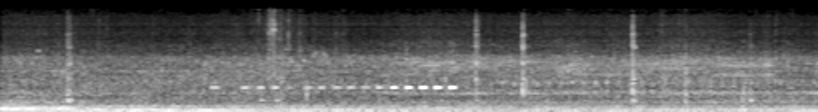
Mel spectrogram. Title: What is causing this clicking noise coming from the rear wheel of my #tatamotors #tataaltroz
